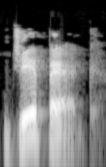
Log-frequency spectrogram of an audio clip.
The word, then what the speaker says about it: JPEG: so for that what we use we use jpeg JP EEG this is pronounced as JPEG and this is standard developed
